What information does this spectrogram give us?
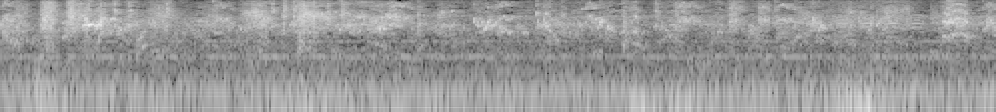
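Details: A chorus of pet lovebirds gives rapid, shrill chirps and raspy squeaks, with overlapping calls forming a nonstop twittering and strong bursts at the start and end.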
